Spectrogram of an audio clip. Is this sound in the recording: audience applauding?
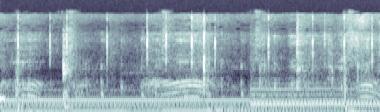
no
